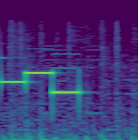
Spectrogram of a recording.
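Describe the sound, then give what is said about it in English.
A telephone signals an incoming call with a short run of electronic tones at shifting pitches, lasting about half a second, then a quieter background hum. “Hold on, we got a call. We got a caller. Why do we have a caller?”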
